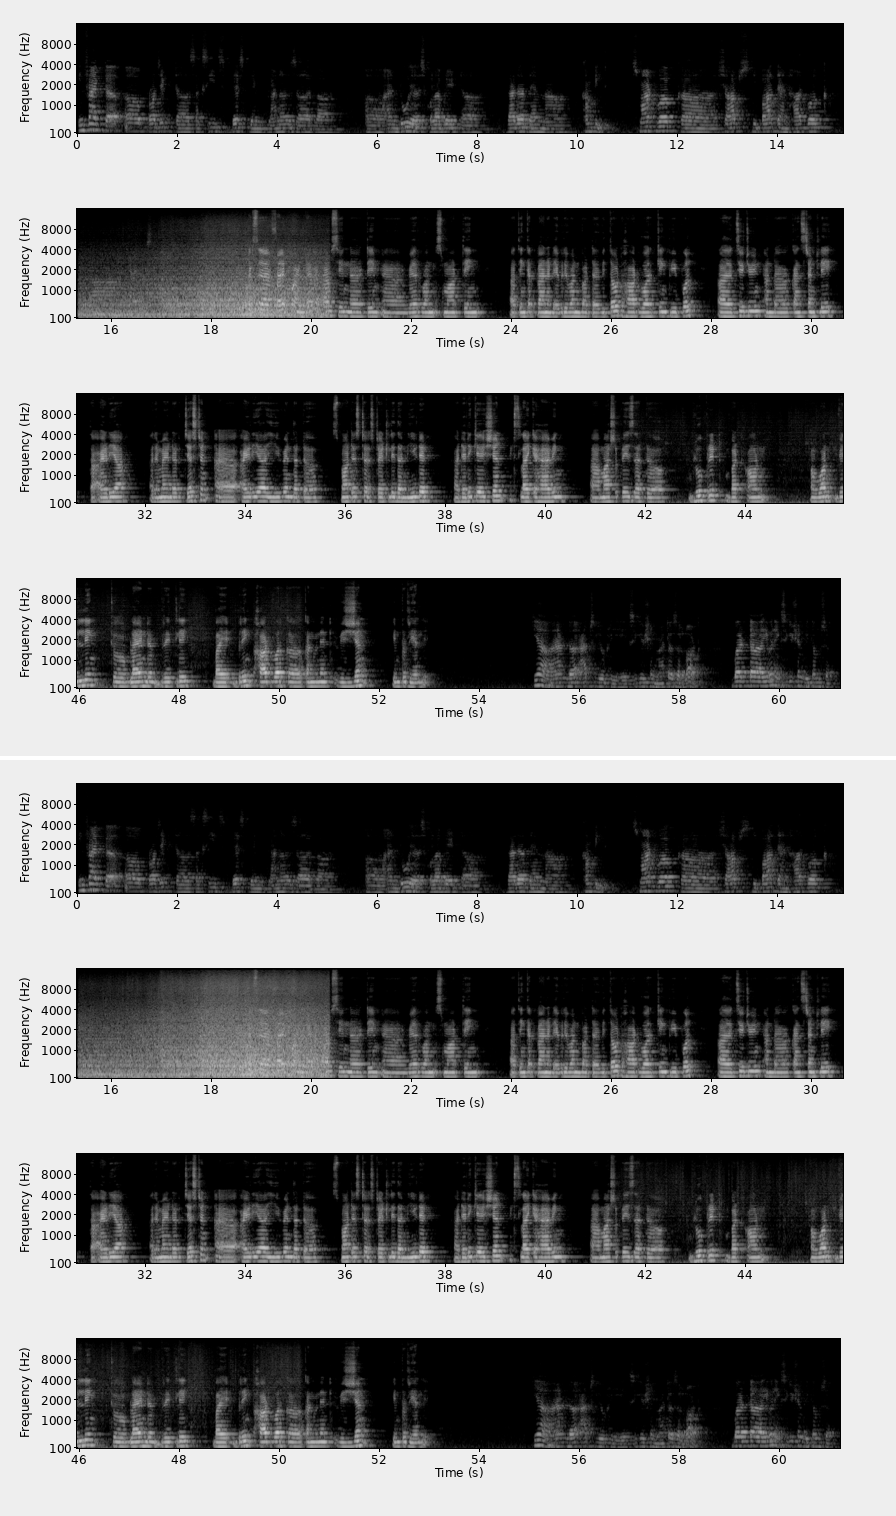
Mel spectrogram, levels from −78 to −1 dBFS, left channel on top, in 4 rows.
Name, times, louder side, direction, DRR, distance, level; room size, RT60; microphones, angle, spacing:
voice 1, 0.0-5.1 5.7-8.1 8.6-9.8 10.1-10.5 11.1-14.8 15.5-17.4 55.1-58.4 59.0-61.0, left 1 dB, 25° left, 4.0 m, -43 dB
sound 1, 15.3-20.4, right 4 dB, 50° right, 0.8 m, -26 dB
voice 2, 18.7-23.4 24.0-27.7 28.1-30.5 30.9-31.7 32.1-37.8 38.2-40.4 40.9-42.4 42.9-44.4 45.3-48.3 48.7-51.8 52.3-53.0, equal, 5° left, 0.7 m, -28 dB
sound 2, 41.4-50.5, right 2 dB, 30° right, 4.3 m, -51 dB
18.5 x 13.0 x 5.0 m
head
